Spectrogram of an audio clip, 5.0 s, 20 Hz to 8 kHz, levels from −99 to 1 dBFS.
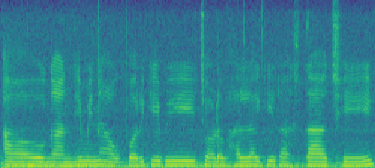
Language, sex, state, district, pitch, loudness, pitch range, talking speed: Odia, male, Odisha, Sambalpur, 185 Hz, -16 LUFS, 180-190 Hz, 110 wpm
